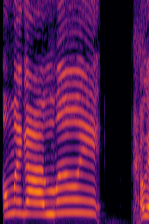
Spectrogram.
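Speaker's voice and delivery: high, very slow Jersey drawl; Teresa Giudice. Pretend. Practicing Teresa calling to Louie, high slow drawl. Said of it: "Jersey Elmo".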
